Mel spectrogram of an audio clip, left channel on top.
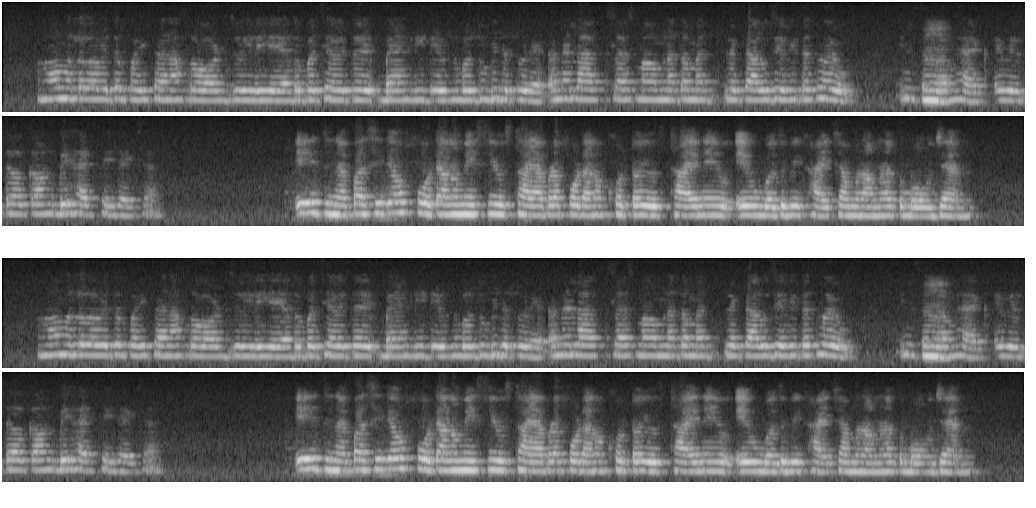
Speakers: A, on the left; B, on the left.
A: હા મતલબ હવે તો પૈસા ના ફ્રોડ જોઈ લઈ જયા તો પ ત્યારે તો એ બેંક ડિટેઇલ ને બધું બી જતું રહેે અને લાસ્ટ લાસમાં હમણાં તમે ચાલુ જેવી રીતે થયું, ઇન્સ્ટાગ્રામ
B: હમ
A: હેક એવી રીતે અ અકાઉન્ટ બી હેક થઈ જાય છે.
B: એજ ને પછી કેવ ફોટાનો મિસ યુઝ થાય, આપણા ફોટાનો ખોટો યુઝ થાય ને એવું બધું બી થાય છે હમણાં હમણાં તો બહુ જ એમ.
